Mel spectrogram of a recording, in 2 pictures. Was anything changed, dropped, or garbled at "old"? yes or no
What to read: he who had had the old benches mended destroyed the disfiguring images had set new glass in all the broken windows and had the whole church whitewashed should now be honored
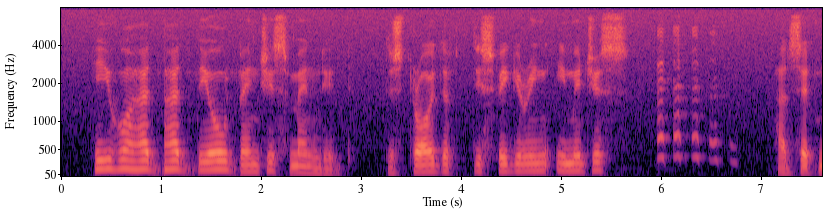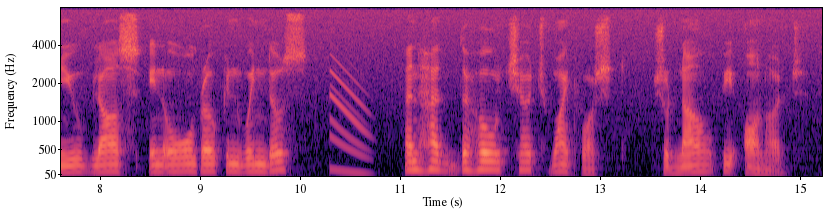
no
